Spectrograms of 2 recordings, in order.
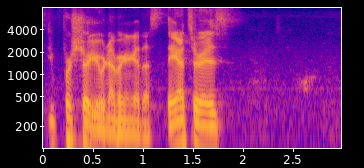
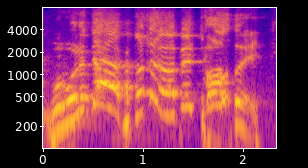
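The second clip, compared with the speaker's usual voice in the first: mock alarm. Mock-worried exclamation.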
